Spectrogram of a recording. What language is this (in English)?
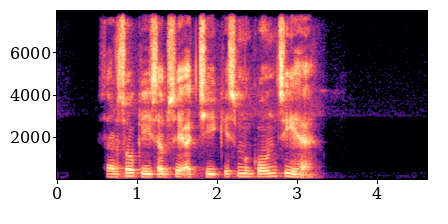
Hindi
